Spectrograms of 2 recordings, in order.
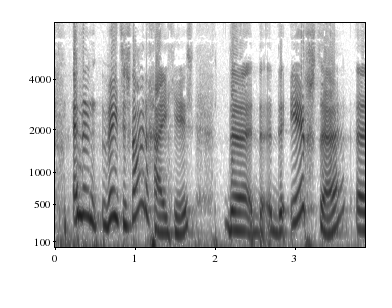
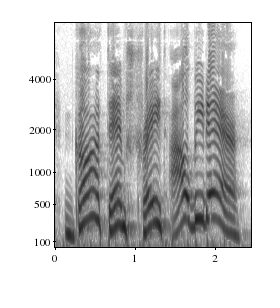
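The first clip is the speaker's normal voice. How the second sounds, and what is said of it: Put-on American Southern accent. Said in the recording (Dutch): “helemaal met Southern accent dan”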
